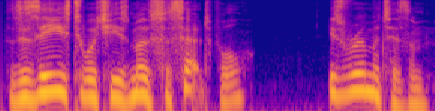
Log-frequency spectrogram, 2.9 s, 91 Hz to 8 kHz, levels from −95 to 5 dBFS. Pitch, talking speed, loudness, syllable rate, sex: 160 Hz, 205 wpm, -18 LUFS, 7.0 syllables/s, male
